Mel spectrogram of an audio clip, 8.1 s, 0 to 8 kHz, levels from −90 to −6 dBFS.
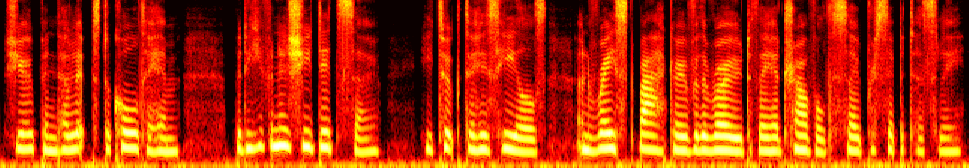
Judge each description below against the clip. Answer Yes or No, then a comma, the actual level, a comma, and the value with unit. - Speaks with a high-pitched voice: Yes, high, 215 Hz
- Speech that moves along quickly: Yes, fast, 225 wpm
